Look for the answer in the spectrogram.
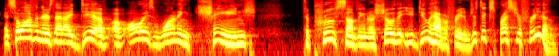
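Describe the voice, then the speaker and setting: A man's voice: sits high, very animated, normal speed. A man from Rome, Italy, preaching a sermon in an emphatic, conversational way, with rhetorical questions and repeated phrases. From grew up in Rome, Italy, to American parents. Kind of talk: sermon with scripture and personal anecdotes.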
